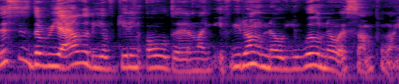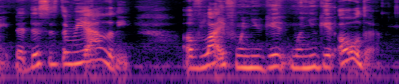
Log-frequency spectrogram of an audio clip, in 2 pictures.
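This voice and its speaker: A woman speaks fairly quickly in a dark, mellow tone. Her voice is somewhat breathy, with ordinary pitch variation. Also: medium pitch for a woman. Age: 50s. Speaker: solo traveler and travel vlogger. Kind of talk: casual storytelling to camera.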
